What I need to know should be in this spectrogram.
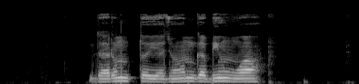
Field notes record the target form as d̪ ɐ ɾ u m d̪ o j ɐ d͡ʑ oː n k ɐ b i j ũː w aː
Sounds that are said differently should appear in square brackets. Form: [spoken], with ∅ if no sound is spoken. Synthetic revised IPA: d̪ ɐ ɾ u m [t̪] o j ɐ d͡ʑ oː n [ɡ] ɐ b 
